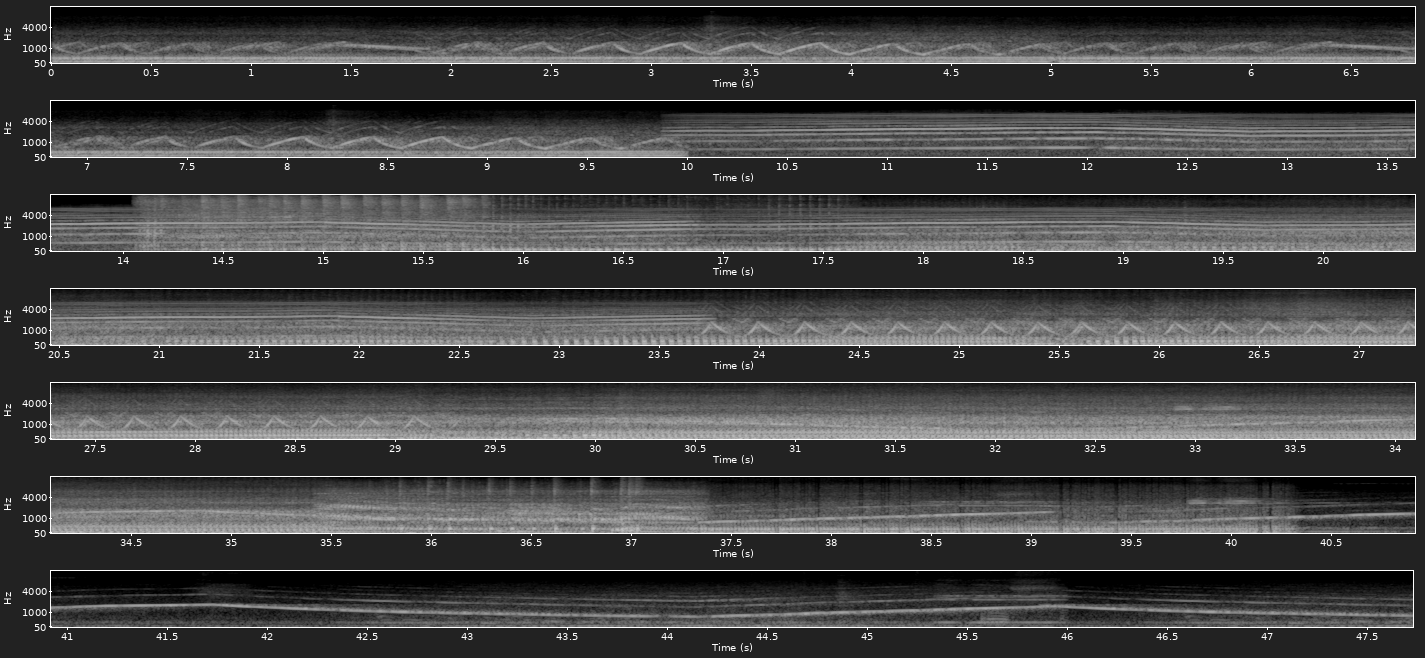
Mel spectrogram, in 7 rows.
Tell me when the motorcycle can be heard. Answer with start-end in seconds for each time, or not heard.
14.1-40.4.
